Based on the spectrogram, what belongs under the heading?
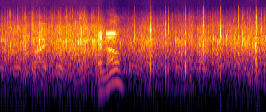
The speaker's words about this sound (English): you hear the members of Congress standing and applauding as members of the Glenn family make their way into the President's Gallery, which has been reserved for their seating.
